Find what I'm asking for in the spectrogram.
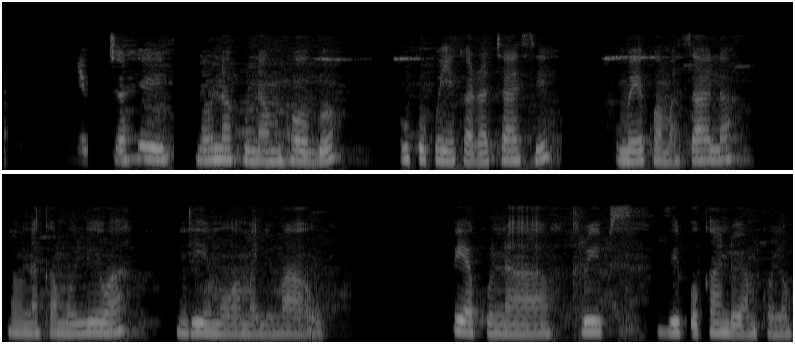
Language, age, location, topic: Swahili, 18-24, Mombasa, agriculture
